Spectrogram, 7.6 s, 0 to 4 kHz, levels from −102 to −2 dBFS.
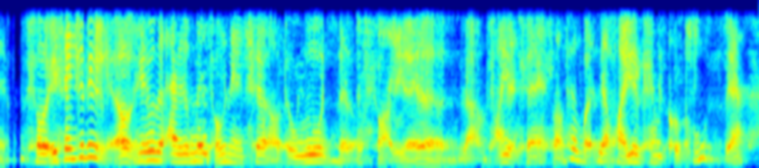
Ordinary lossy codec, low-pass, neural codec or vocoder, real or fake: none; 3.6 kHz; codec, 16 kHz, 1 kbps, FreqCodec, larger model; fake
